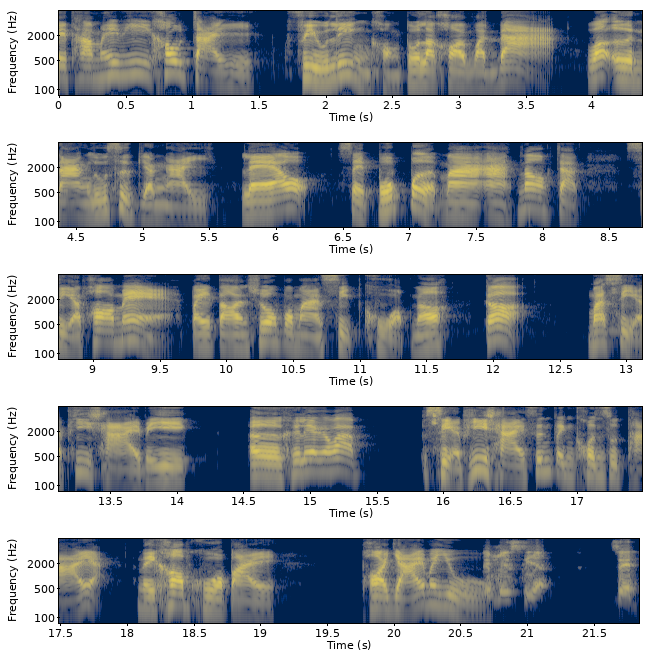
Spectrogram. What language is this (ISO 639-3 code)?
tha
